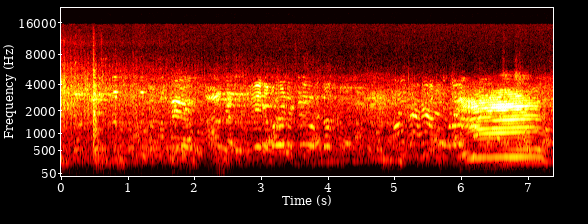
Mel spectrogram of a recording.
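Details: Cattle at the weekly Monday Kg Temple cattle fair in Gubbi taluk, Tumkur district, Karnataka, India. Near the end comes a loud, drawn-out harmonic moo. Before it, steady crowd chatter and bargaining voices fill the scene.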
